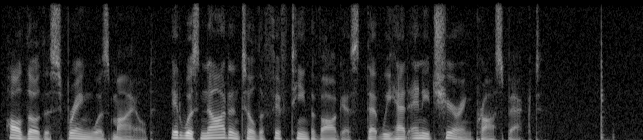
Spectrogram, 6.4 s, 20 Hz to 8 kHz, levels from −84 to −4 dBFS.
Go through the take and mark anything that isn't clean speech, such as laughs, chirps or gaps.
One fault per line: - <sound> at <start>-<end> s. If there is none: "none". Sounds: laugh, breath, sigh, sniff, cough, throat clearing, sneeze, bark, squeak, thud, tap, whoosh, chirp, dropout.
- tap at 6.0-6.2 s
